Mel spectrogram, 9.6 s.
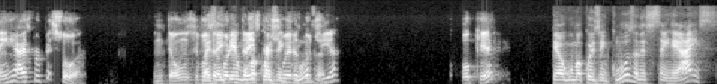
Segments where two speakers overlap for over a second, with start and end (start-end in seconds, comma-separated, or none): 2.7-4.4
